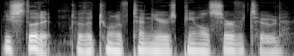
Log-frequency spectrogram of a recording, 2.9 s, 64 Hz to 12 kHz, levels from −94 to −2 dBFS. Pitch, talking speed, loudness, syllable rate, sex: 100 Hz, 205 wpm, -19 LUFS, 5.5 syllables/s, male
